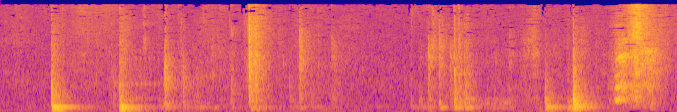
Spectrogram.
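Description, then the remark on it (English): A person sneezes sharply near the end of a board meeting recess, following several scattered thuds and clunks with no talking. “Bless you.”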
